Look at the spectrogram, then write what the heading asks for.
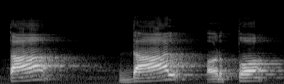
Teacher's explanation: زبان کی نوک اور ثنایا علیا کی جڑ، جہاں پر ذرا سا گوشت ابھرا ہوا ہے، جب اس حصے کے ساتھ لگے یہ 3 حروف ادا ہوں گے.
